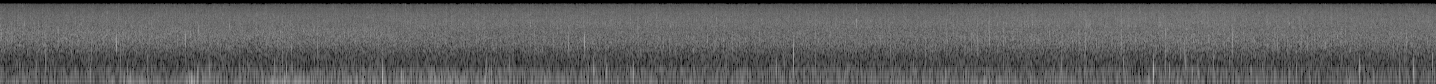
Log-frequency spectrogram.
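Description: Steady rain falling: an even hiss with individual drops ticking out a little louder here and there.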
